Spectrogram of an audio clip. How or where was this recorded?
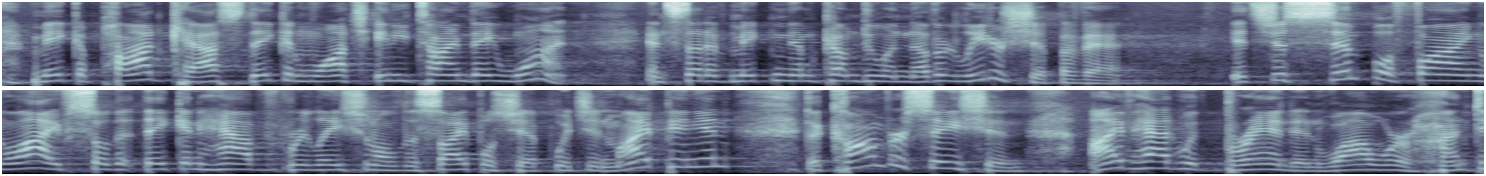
live audience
